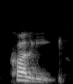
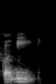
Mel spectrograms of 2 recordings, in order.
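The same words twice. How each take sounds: First: The stress is on the first syllable. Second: The stress is on the second syllable. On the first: The speaker calls it right. "stressed on its first syllable" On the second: The speaker calls it wrong. "not the second"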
